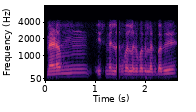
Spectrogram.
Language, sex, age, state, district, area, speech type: Hindi, male, 60+, Rajasthan, Jaipur, urban, conversation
